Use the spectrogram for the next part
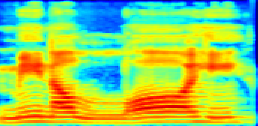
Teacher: میم مشدد ہے، غنہ کر کے پڑھنا ہے. من اللہ لفظ اللہ کا لام موٹا کر کے پڑھیں گے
